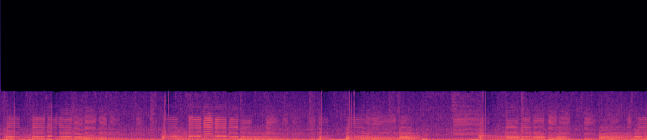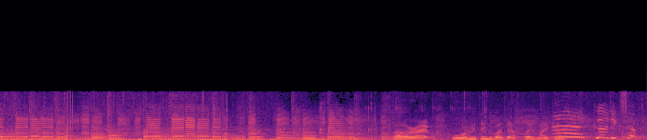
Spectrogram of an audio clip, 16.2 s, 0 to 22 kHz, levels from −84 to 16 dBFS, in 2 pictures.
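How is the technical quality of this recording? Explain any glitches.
The recording has two audible faults: a level that breathes up and down throughout, and several sharp cracks where loud peaks wrap around. The top end stops at 8 kHz, as expected from a call path.

Gain pumping runs the whole clip. The level swings by roughly 10 dB, pulled down on each loud sound. The likely cause is input gain set far too high, with a fast limiter clamping down on every peak. Loud and soft parts end up closer in level, and the sound is squashed.

Integer overflow produces harsh cracks at 0.18 s, 0.65 s, 2.06–2.11 s, 4.02–4.43 s, 6.04–6.07 s, 8.93–9.00 s and 10.63–10.92 s. Peaks exceeded the integer limit by about 1 dB (about 2 dB at 4.02 s) and wrapped to the opposite sign. This gives violent snaps rather than the flattened buzz of clipping.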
